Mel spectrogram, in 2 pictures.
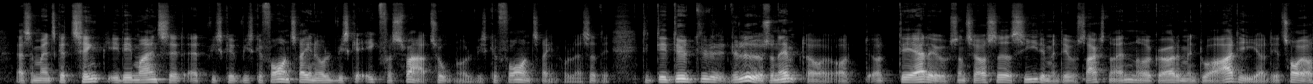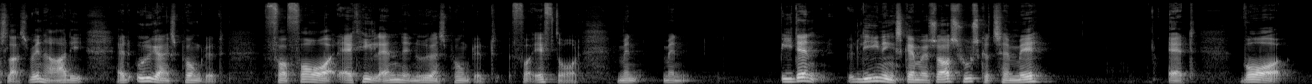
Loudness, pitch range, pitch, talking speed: -23 LUFS, 95-125 Hz, 105 Hz, 230 wpm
